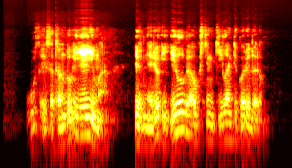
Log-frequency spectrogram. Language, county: Lithuanian, Vilnius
